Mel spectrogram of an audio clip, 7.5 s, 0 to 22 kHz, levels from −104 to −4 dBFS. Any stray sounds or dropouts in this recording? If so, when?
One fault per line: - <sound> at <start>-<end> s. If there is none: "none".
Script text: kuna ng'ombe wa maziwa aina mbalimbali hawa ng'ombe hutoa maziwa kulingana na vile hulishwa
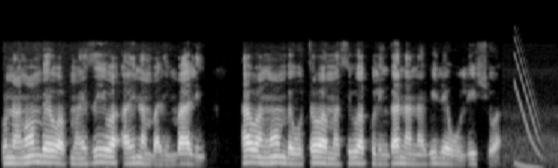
- chirp at 6.8-7.3 s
